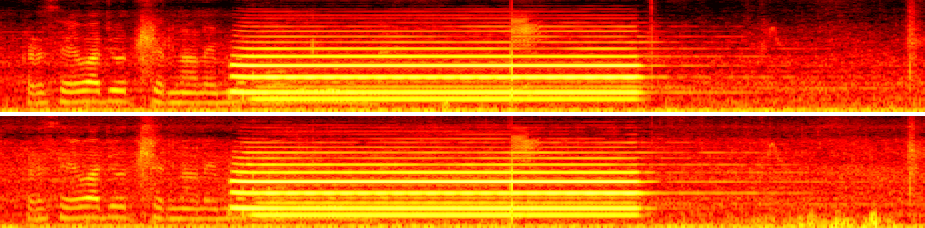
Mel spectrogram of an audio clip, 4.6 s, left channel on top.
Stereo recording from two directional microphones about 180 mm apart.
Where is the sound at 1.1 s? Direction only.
35° right (ahead or behind).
